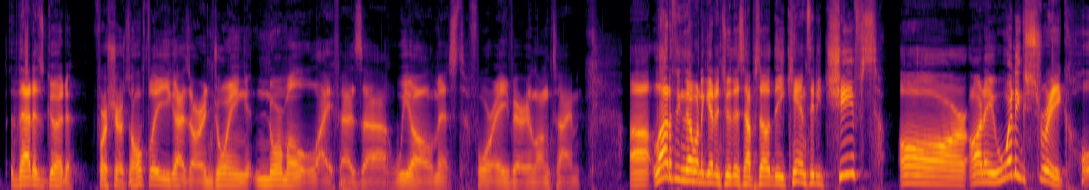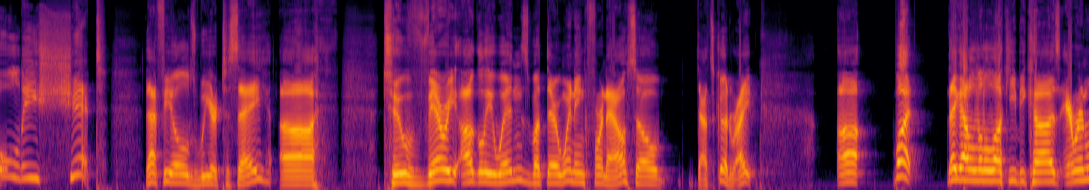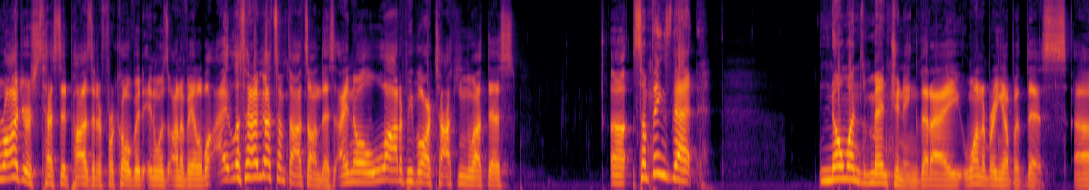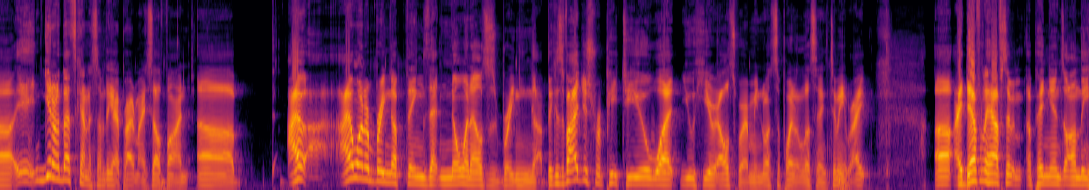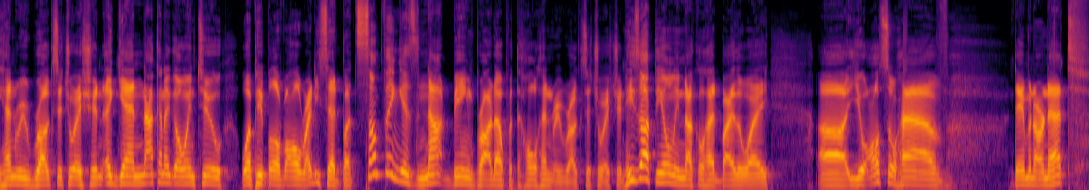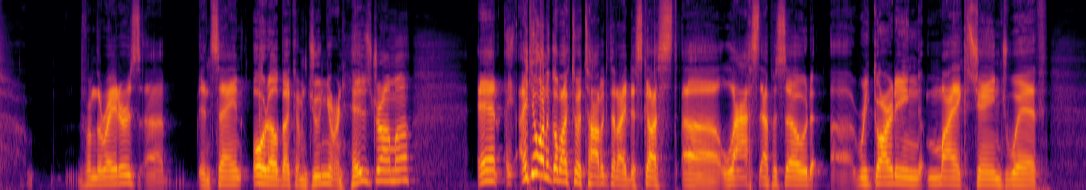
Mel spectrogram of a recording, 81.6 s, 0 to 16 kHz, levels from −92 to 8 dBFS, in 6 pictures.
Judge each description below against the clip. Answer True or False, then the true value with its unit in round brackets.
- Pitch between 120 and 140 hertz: True (135 Hz)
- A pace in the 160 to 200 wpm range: True (180 wpm)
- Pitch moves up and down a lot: True (6.6 semitones)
